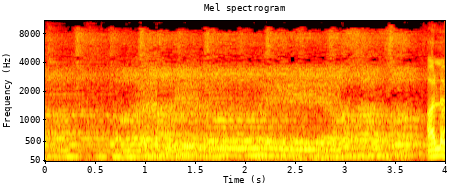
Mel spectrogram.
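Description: Chanting voices holding long, steady notes over background music.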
